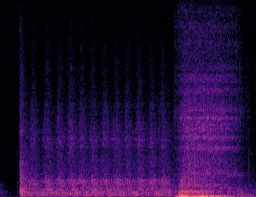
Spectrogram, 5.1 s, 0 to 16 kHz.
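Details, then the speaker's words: 1976 Mitsubishi Galant hardtop with 2.6 L Astron from a Sigma, cold shed about 4°C: about three seconds of churning cranking before stumbling into a rough fading run at low rpm; owner suspects a dead battery; extended cranking before start. "Sounds like my battery is dead, but it definitely runs. Well, it's it's not a glorious uh it's not a glorious display of engine power or any big RPMs, but it did fire."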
